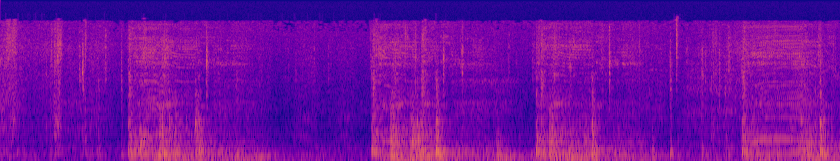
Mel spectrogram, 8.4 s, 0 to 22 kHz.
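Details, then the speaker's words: 1996 Ford F-350 Powerstroke diesel with Western cable snow plow, electric hydraulic pump: steady one-to-two-second whirring bursts, even pitch; plow now turning right well while a left-turn hang-up is checked. "Now goes great to the right. I think I'm just going to Yeah, let's keep going that way."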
